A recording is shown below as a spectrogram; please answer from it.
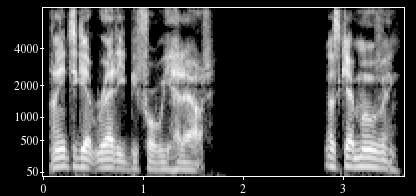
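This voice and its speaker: A wary stalker for hire from a video game, voiced by a man, speaking in a lowish male voice. He is blunt and terse, keeping things dry and matter-of-fact. The recording is very dry, with no room sound around the words. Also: moderate pace, warm tone, dry recording, lightly acted. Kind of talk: scripted game voice lines.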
